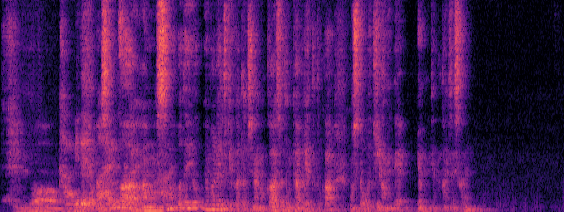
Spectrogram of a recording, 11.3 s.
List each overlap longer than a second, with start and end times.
0.6-3.5

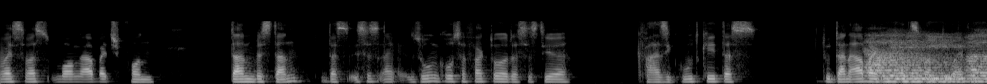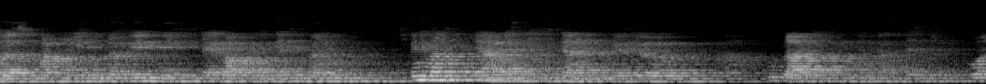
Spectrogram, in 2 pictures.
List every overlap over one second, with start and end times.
8.6-10.0

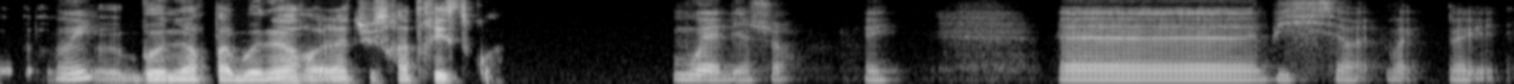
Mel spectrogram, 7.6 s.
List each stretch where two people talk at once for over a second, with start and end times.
none

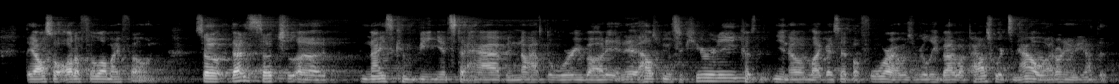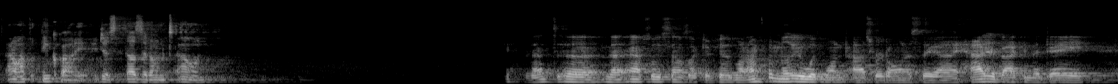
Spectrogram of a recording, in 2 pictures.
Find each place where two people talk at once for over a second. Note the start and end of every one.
none

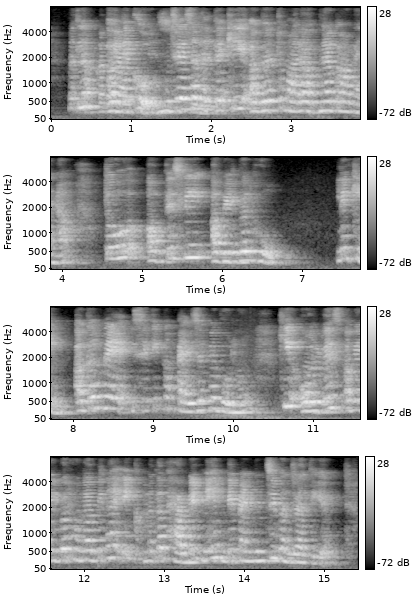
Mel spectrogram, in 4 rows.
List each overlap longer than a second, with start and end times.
0.8-2.2

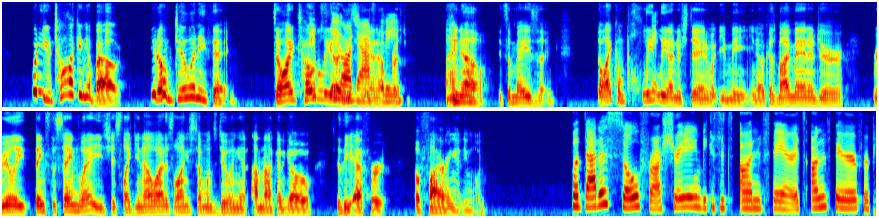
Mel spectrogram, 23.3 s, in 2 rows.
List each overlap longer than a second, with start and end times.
4.1-5.3

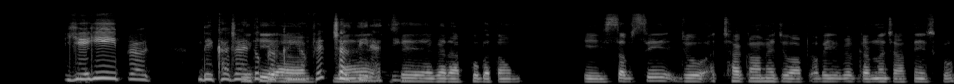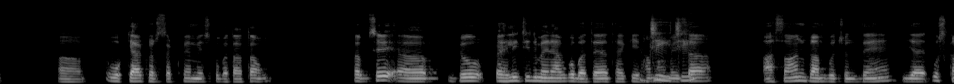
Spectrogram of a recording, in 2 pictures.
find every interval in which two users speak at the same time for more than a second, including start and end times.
2.4-4.1

